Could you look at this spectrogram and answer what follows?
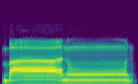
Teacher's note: বাটা এক আলিফ পরিমাণ টান আর তারপরে নুনটা তিন আলিফ পরিমাণ টান সেজন্য বাটাকে এক আলিফ পরিমাণ টান দিতে হবে আর নুনটাকে তিন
